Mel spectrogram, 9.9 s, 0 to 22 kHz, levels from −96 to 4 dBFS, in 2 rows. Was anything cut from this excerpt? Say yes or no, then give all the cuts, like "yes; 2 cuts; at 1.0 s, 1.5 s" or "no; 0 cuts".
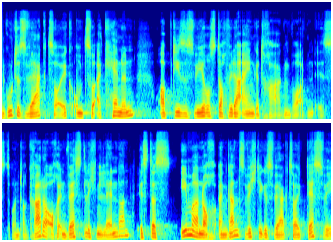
yes; 2 cuts; at 6.9 s, 7.5 s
